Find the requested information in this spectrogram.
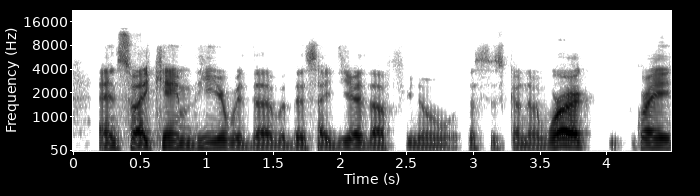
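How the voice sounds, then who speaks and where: Using a French accent, a man talks fairly quickly at a fairly low pitch with fairly even intonation. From France. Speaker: entrepreneur and consultant. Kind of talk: interview. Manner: halting, many repetitions.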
